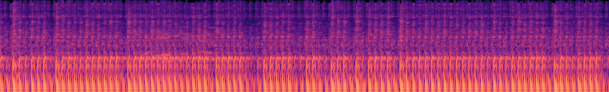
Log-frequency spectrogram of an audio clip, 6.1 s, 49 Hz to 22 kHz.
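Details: Villiers WX11 stationary engine just after first start, burning off rich mixture from repeated cranking: uneven single-cylinder chuffing at about 200 a minute, surging as speed hunts; carburettor needs adjusting on top.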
